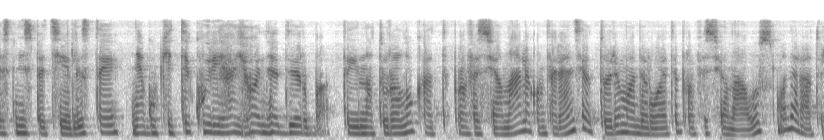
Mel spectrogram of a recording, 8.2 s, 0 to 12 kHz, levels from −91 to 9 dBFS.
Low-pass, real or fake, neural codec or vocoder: 7.2 kHz; real; none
